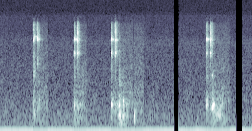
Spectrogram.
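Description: Computer clicks, in four short clusters about a second apart, as the computer is worked to check for incoming questions; otherwise near silence.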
